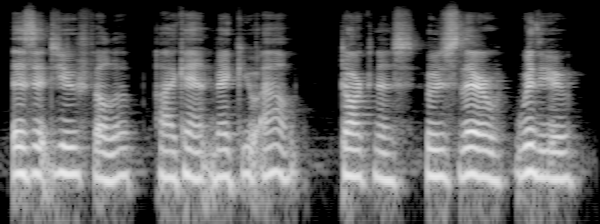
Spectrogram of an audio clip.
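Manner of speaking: flat, toneless, lifeless mechanical voice. Reading a story where a faint voice answers over a speaker: toneless mechanical voice. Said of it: "a mechanical, lifeless voice".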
